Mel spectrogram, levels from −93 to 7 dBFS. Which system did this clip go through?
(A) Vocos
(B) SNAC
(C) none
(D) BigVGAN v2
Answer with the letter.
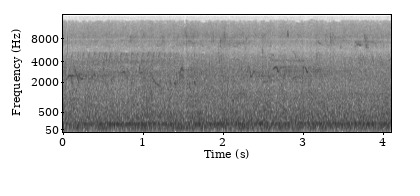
C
